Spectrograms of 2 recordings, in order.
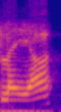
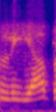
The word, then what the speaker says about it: Leah: Well, you have to think of Star Wars, like Princess Leia, so that's how you pronounce it. It's Leia, not Leah, but I'm not super sensitive, so even if you call me Leah, I'll still answer you.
